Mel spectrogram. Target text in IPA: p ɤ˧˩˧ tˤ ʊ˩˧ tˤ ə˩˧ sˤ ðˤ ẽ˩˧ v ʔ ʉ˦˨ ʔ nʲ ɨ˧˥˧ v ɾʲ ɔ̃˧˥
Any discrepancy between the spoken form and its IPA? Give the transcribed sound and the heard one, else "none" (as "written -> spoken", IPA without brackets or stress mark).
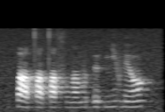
none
